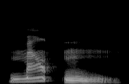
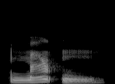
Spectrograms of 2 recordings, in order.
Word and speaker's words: mountain: understand this trade example mountain mountain you can say mountain or Mountain this gril tablet speaks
